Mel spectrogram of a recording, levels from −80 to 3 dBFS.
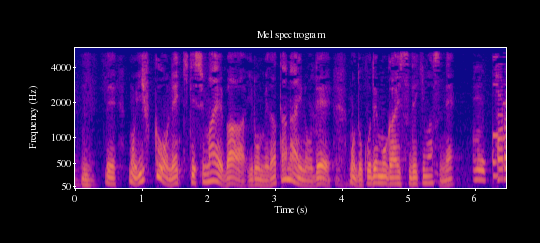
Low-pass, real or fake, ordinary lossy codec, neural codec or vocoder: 5.4 kHz; real; none; none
